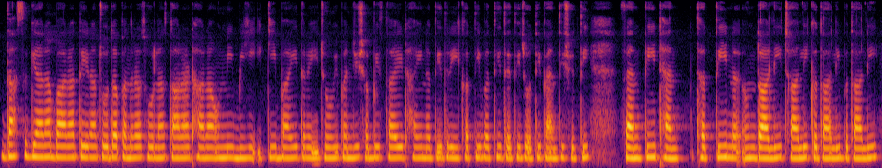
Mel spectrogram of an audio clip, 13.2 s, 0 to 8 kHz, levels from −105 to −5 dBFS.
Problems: none marked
